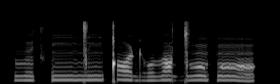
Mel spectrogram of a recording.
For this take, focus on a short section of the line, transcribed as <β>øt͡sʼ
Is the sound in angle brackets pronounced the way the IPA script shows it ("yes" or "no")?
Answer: yes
